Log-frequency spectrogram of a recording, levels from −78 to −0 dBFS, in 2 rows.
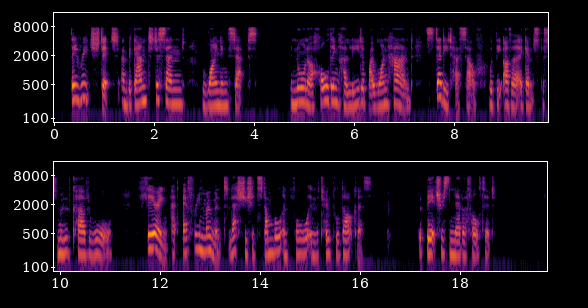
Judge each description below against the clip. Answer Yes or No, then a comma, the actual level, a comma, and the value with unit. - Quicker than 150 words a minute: No, slow, 135 wpm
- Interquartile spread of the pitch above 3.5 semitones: No, average, 3.1 semitones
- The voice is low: No, high, 190 Hz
